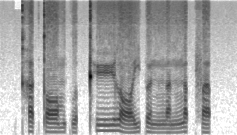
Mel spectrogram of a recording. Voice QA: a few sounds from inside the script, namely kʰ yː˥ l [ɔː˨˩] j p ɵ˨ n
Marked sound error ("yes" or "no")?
yes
